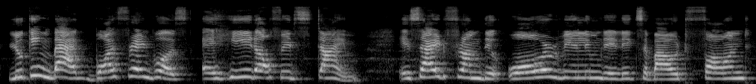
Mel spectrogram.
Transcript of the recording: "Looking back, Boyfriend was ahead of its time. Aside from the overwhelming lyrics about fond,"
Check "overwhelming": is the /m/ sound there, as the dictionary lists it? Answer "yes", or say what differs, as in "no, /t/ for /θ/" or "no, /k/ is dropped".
no, /m/ is dropped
